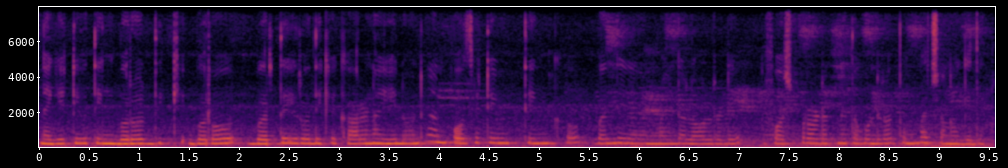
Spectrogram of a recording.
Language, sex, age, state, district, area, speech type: Kannada, female, 30-45, Karnataka, Hassan, urban, spontaneous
